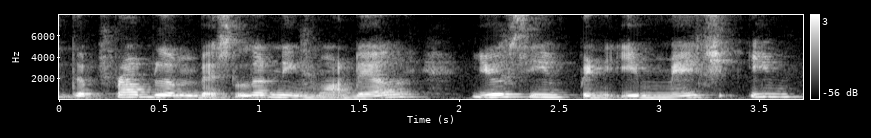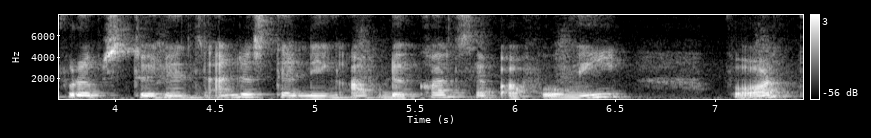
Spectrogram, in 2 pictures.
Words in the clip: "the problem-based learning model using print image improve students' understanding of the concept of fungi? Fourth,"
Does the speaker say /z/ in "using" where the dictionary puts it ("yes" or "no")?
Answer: no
